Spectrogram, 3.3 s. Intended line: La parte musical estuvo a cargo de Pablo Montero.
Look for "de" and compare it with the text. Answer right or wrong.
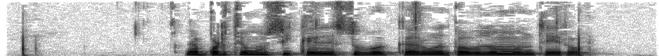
wrong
